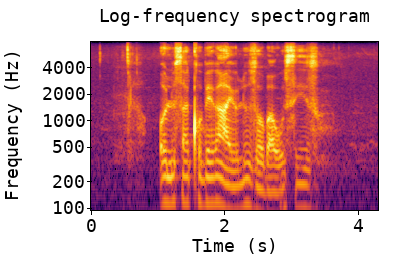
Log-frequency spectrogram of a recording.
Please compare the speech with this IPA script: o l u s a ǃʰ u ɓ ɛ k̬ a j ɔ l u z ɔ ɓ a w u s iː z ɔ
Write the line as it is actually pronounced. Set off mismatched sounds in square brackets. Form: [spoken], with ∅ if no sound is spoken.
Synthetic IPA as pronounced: o l u s a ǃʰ u ɓ ɛ k̬ a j ɔ l u z ɔ ɓ a w u s iː z ɔ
